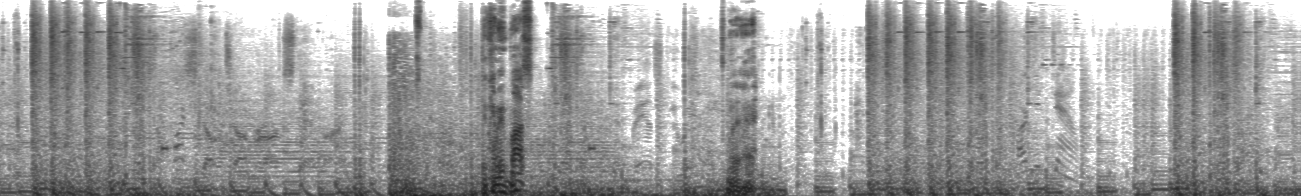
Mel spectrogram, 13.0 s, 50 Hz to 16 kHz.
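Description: Gunfire from the mobile shooter COD Mobile, a Type 63 tactical rifle match, with bursts of shots and rapid fire recurring throughout amid game music and effects, while someone talks over much of it.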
